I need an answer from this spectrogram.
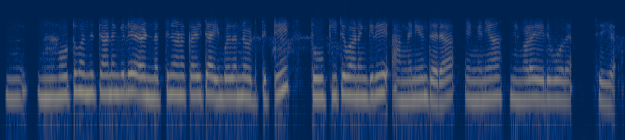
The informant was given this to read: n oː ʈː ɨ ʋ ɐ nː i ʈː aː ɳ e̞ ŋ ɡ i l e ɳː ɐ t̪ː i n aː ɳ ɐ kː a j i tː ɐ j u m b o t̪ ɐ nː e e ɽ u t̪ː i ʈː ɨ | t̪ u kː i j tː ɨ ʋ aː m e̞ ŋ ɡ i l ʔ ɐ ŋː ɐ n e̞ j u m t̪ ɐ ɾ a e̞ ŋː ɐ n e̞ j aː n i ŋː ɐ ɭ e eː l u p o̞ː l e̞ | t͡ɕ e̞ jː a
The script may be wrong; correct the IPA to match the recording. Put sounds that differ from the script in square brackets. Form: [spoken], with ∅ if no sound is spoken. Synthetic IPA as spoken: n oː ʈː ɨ ʋ ɐ nː i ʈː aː ɳ e̞ ŋ ɡ i l e ɳː ɐ t̪ː i n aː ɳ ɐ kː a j i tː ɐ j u m b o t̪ ɐ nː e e ɽ u t̪ː i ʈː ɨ | t̪ [uː] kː i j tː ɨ ʋ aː [ɳ] e̞ ŋ ɡ i l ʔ ɐ ŋː ɐ n e̞ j u m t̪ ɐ ɾ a e̞ ŋː ɐ n e̞ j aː n i ŋː ɐ ɭ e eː l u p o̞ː l e̞ | t͡ɕ e̞ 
